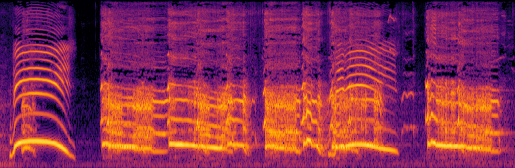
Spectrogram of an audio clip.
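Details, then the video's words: Bluetick and Black and Tan Coonhound puppies howling together: a rising-then-falling opening howl followed by longer, overlapping, quavering howls, several voices blending, with short gaps between bouts. "Howling Hounds"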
